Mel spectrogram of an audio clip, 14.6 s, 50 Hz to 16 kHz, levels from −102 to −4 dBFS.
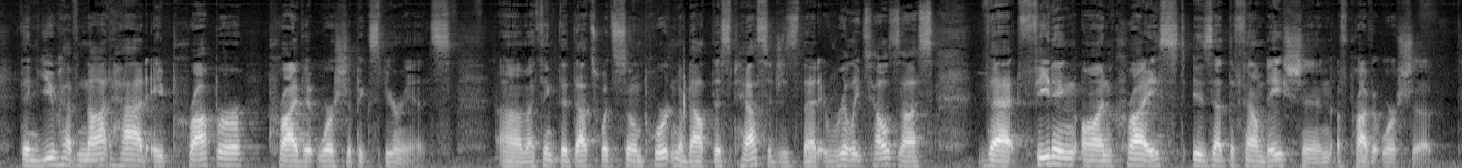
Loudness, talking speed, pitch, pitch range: -24 LUFS, 155 wpm, 115 Hz, 105-125 Hz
